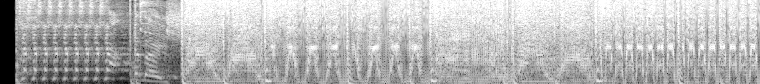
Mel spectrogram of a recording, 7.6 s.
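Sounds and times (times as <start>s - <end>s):
loud distorted ear rape bass drop: 1.8s - 7.5s.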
